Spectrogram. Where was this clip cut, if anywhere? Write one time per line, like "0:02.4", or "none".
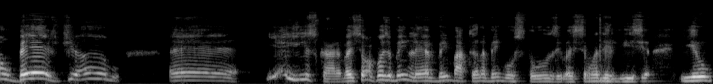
none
